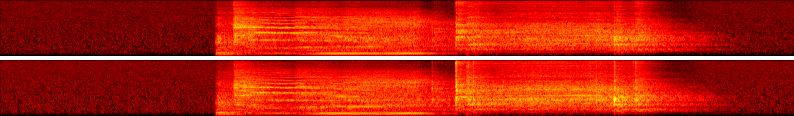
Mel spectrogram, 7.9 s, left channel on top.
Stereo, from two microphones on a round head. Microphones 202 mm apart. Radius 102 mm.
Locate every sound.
2.1 s a squeak: 30° left (ahead or behind), 1.9 m
4.3 s a camera shutter: 50° right (ahead or behind), 3 m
